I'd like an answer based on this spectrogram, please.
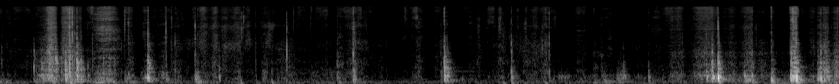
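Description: Hands working the under-hood retractable work light and its cord back into the housing: rubbing and scraping with irregular small clicks, and two sharper knocks near the end.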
